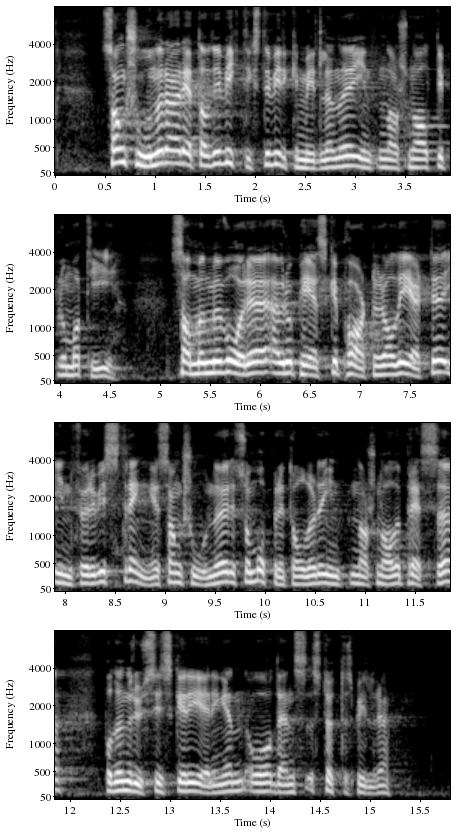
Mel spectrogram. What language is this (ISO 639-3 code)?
nor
